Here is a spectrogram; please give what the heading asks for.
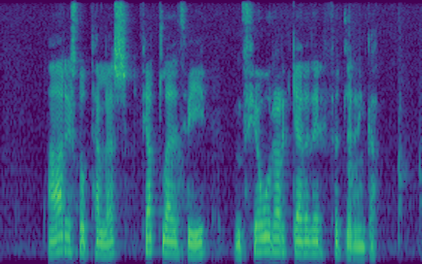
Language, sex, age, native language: Icelandic, male, 30-39, Icelandic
